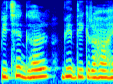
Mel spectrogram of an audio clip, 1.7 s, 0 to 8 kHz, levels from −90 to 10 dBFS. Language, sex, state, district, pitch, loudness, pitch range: Hindi, female, Arunachal Pradesh, Lower Dibang Valley, 260 Hz, -12 LUFS, 245-275 Hz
